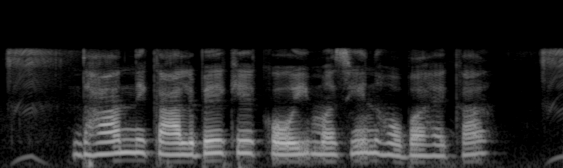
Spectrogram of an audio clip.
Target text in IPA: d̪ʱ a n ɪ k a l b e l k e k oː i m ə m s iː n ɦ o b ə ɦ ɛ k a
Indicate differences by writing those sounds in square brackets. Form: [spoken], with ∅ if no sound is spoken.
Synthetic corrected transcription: d̪ʱ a [nː] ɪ k a l b e [∅] k e k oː i m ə [∅] s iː n ɦ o b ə ɦ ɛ k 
